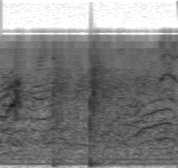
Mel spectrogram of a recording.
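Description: Two dull, low thumps of fireworks, the second about a second in and the louder, over people talking close by.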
